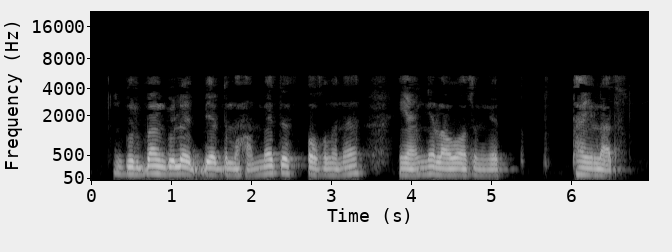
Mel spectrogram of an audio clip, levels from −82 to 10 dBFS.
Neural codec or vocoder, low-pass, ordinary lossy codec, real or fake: none; 5.4 kHz; MP3, 24 kbps; real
